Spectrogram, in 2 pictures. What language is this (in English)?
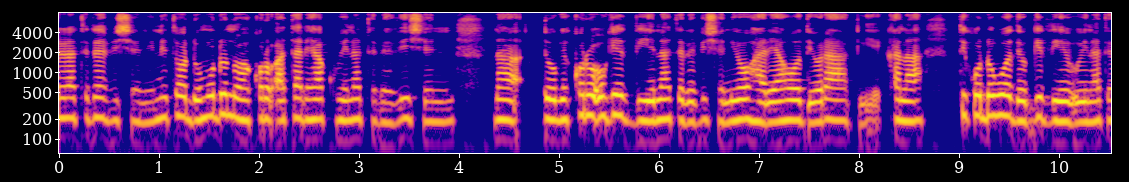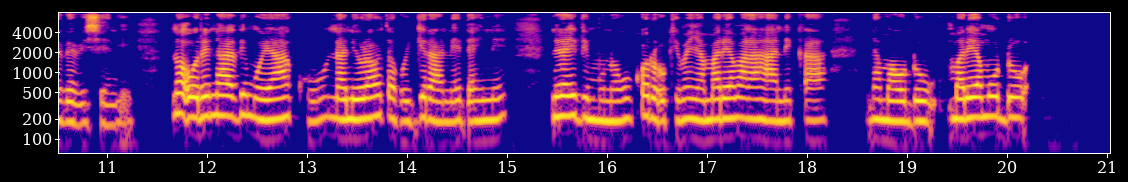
Kikuyu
